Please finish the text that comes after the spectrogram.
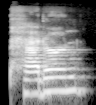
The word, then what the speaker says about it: pattern: all right so patter patter patter and then pattern pattern pattern so I think the question was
